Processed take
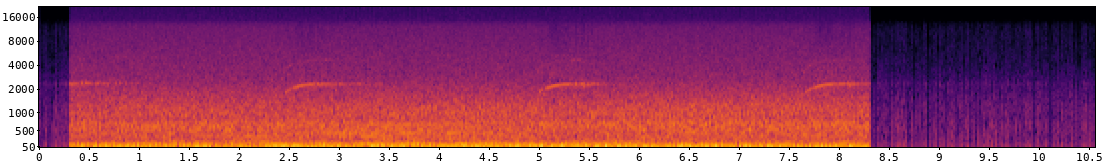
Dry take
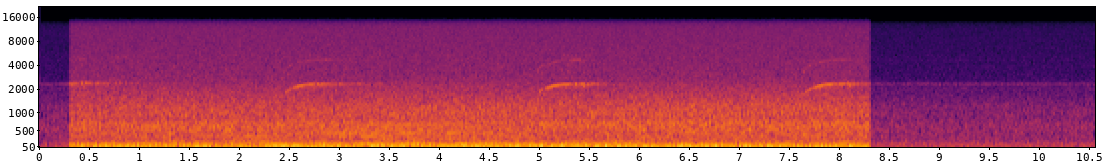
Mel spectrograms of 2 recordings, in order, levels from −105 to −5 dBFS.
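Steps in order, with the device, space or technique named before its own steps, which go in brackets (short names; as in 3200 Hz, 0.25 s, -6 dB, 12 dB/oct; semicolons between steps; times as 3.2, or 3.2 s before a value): early transistor amplifier (crossover distortion -49 dBFS; slew limiter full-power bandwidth 29 Hz)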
